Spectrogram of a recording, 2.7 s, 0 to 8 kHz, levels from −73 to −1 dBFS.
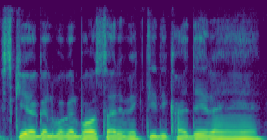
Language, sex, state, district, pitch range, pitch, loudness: Hindi, male, Jharkhand, Ranchi, 120-130 Hz, 125 Hz, -15 LUFS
